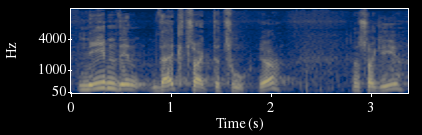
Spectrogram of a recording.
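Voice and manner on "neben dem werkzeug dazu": normal talking voice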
